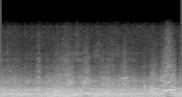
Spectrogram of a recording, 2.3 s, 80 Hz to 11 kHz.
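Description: Fiat 126p rally car's air-cooled two-cylinder engine running steadily under load, heard inside the cabin at speed, with the co-driver's voice over it.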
